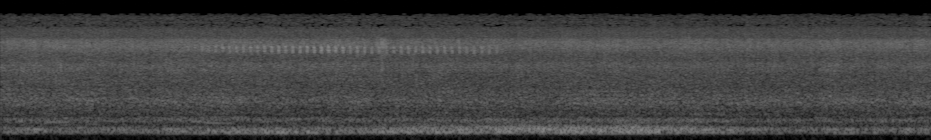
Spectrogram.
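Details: Busy honey bees at an established Michigan hive on the first warm day of spring, gathering pollen from tree buds; a rich buzzing drone that swells louder in the middle, then eases.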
